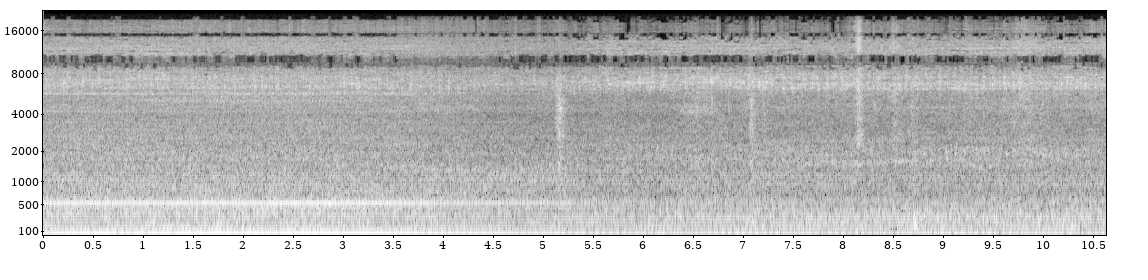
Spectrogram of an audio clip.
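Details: 1953 Fedders Weather Bureau window air conditioner with a Tecumseh S compressor, after service, drawing 6 amps and 488 watts. Steady, unbroken low drone, no knocking or rattle. Evaporator is freezing cold and fully sweated, so still fully charged. Normal running.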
